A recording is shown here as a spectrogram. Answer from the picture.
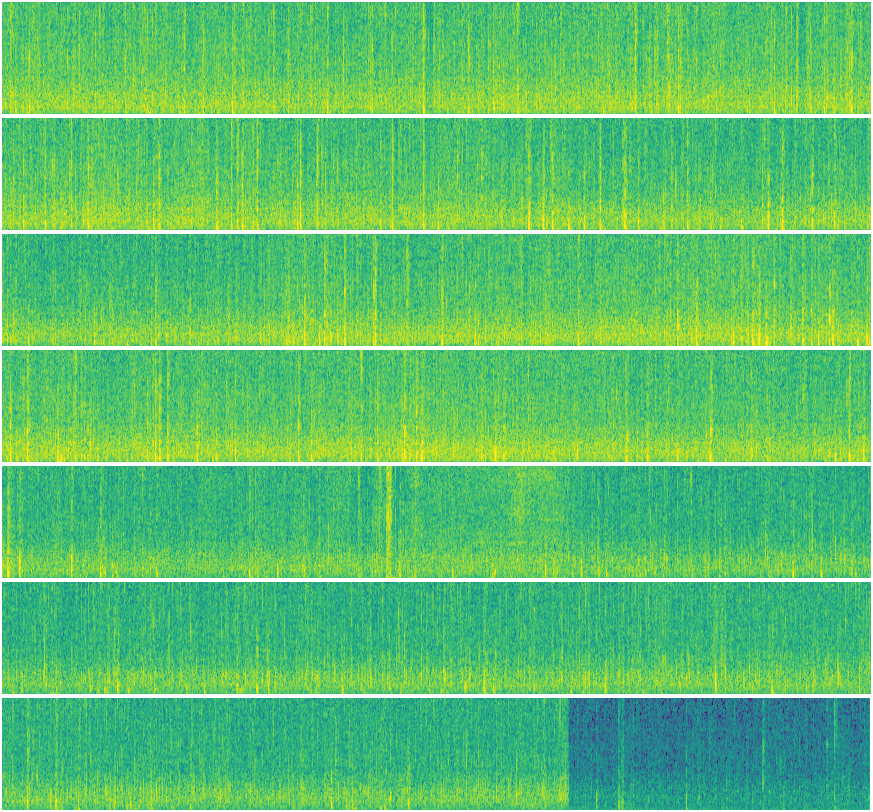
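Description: Rain pattering on the nylon fabric of an MSR tent, heard from inside the tent: a dense, steady patter of drops. It turns a little quieter about two-thirds of the way through and falls away just before the end.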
